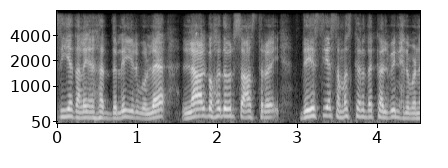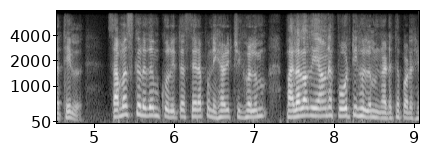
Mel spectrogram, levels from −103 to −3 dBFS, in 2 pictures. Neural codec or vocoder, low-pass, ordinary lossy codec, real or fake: codec, 16 kHz in and 24 kHz out, 0.8 kbps, FocalCodec, streaming, 65536 codes; 7.2 kHz; none; fake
